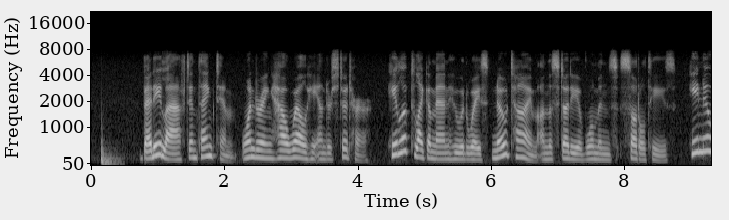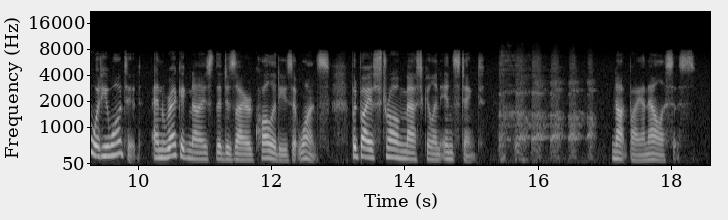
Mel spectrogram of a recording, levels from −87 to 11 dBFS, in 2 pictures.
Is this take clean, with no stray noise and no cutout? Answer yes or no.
no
